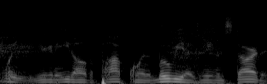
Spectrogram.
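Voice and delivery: quiet, hushed stage whisper kept low, under the breath. Retelling a remark to a date at the movies: imitating a half-whisper. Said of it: "I whispered".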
